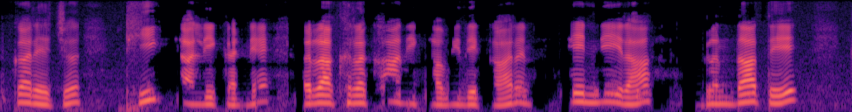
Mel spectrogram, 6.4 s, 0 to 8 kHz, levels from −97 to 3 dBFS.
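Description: A speech recording made through call microphone processing, with content ending near 8 kHz, whose talker is repeatedly pushed down by speech suppressed in double talk at 1.14–2.03, 2.25–2.39, 2.76–4.0, 4.21–4.31, 4.48–4.62 and 5.15–5.54 s. The dips run from about 10 dB to about 40 dB, and the clip likely has an echo canceller ducking the near voice while the far side talks. On a waveform these are sudden envelope collapses mid-phrase, and on a spectrogram they show as faded vertical bands. Between 4.44 and 4.48 s there is a brief scrap of the other side's voice leaking through, about 25 dB below the talker, likely as uncancelled loudspeaker echo. It appears as a faint, short smear of separate harmonic energy just before the next dip.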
